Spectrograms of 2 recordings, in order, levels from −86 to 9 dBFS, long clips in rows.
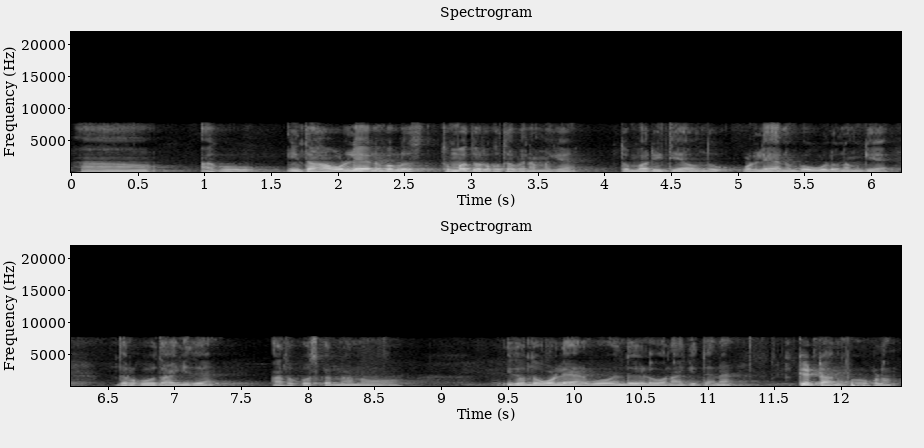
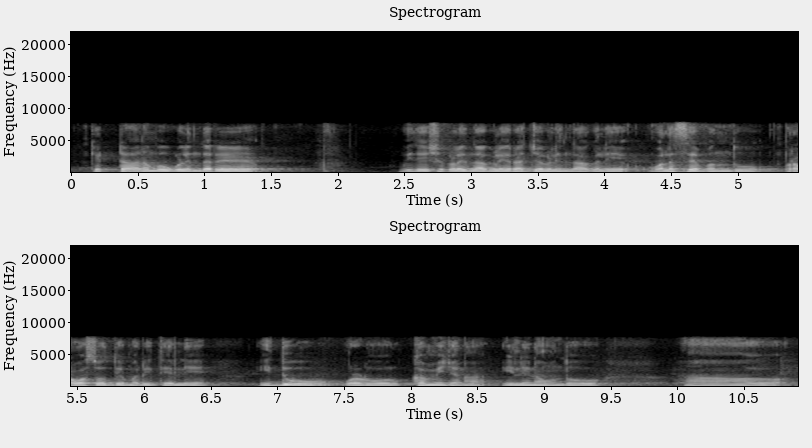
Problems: none marked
